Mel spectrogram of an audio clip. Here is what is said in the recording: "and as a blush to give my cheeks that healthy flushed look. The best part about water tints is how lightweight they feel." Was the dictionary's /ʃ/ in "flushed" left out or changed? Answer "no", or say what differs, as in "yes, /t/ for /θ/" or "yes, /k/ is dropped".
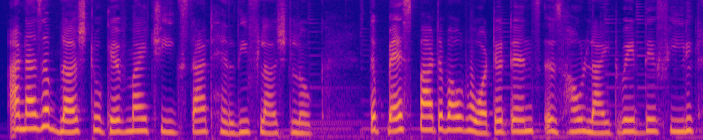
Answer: no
